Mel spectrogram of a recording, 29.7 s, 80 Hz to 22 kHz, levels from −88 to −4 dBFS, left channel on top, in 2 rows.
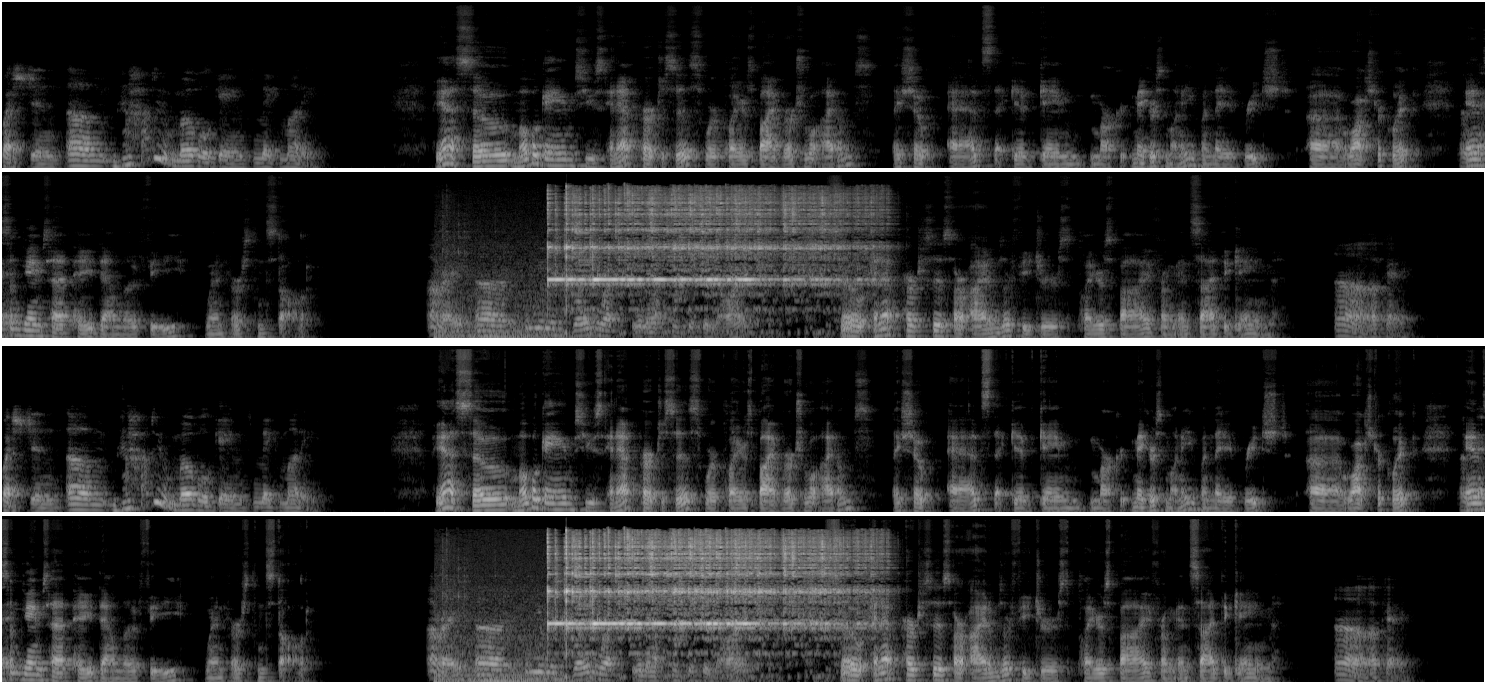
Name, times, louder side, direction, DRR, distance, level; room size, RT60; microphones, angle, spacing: voice 1, 0.0-3.1 10.6-10.7 14.6-14.9 19.1-22.3 28.1-28.9, right 2 dB, 50° right, -2 dB, 3.3 m, -44 dB
voice 2, 3.9-17.9 22.8-27.6, right 2 dB, 35° right, 5 dB, 1.6 m, -42 dB
sound 1, 19.2-23.7, right 4 dB, 20° right, 0.6 m, -29 dB
9.3 x 8.1 x 5.6 m, 0.43 s
head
